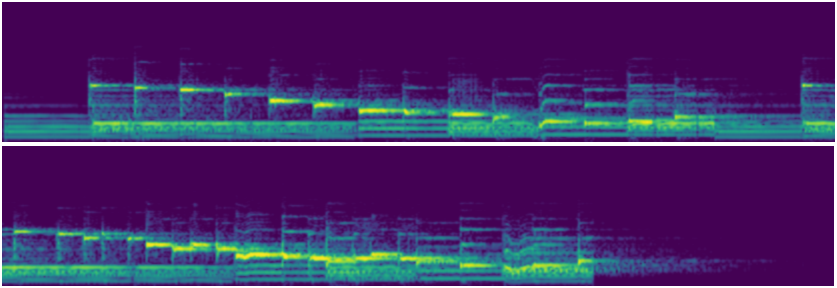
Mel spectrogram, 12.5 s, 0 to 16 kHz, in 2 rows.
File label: Piano Wet - 90 BPM C# Min; Melodics; Cymatics - Eternity Sample Pack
